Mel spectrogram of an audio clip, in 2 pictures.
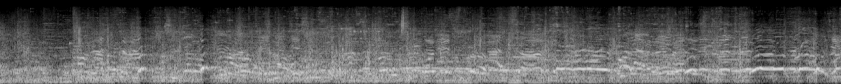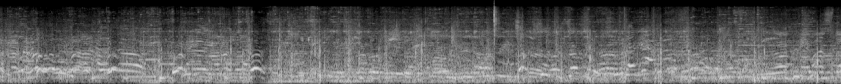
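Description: Many feet stamp and shuffle on a road.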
